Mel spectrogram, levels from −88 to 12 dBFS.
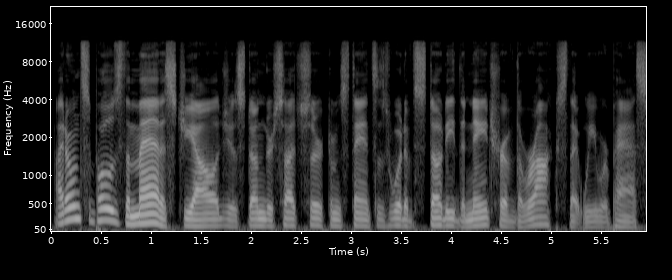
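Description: No technical faults can be heard anywhere in this speech recording. Nothing in the signal chain draws attention to itself at any moment.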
